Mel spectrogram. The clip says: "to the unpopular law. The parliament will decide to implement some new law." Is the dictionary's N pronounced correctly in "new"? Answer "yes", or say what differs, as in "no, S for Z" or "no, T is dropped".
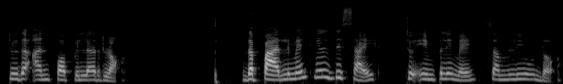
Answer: no, L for N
